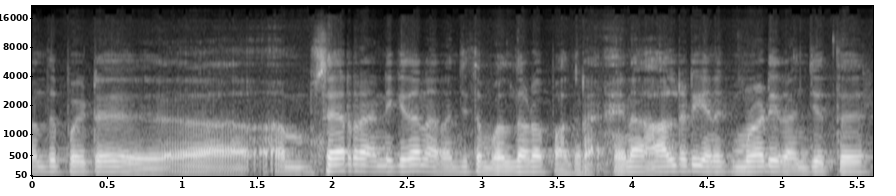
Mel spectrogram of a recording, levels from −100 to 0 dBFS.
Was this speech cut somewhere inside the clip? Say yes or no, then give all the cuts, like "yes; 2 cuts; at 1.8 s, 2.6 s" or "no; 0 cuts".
no; 0 cuts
